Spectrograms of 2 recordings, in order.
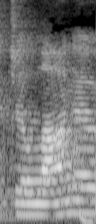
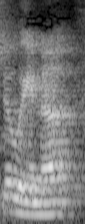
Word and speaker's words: Jelena: my name is Jelena a lot of people can tend to say a mispronounce my name as gelato or jahalo whatever but my name is Jelena and I'm from Lawton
